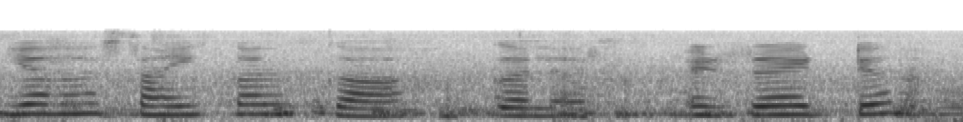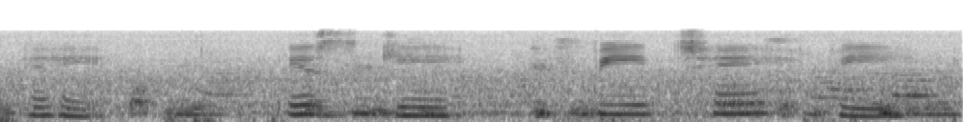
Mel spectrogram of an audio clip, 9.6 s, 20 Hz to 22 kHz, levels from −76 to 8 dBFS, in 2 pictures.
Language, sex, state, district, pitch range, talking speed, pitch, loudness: Hindi, female, Madhya Pradesh, Dhar, 275-315 Hz, 55 wpm, 300 Hz, -15 LUFS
